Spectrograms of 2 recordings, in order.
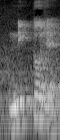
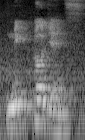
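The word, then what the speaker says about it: pnictogen: जाता है, are commonly known as निक्टोजेन। इसमें पी साइलेंट है, निक्टोजेंस, और निक्टोजेन वर्ड का मतलब होता है poisonous substance, okay?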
